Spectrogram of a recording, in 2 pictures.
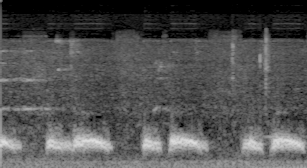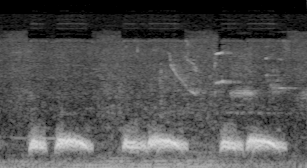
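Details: Decoy spotted dove calling to attract wild doves to a trap. Clear, mellow paired coos, a clipped note then a longer rounded one, repeat roughly every second against quiet surroundings.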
